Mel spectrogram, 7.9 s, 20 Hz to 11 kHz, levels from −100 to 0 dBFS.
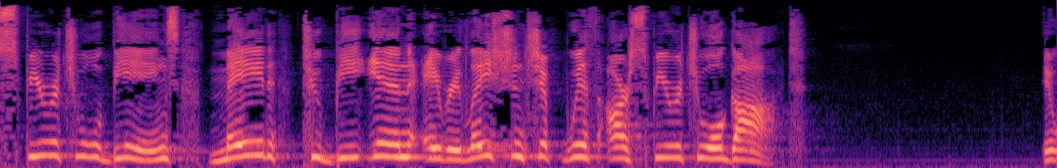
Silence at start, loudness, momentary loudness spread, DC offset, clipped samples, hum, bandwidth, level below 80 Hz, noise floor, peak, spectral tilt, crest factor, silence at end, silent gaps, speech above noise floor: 0 s; -23 LUFS; 7 LU; under 0.1%; under 0.1%; none; 10 kHz; -60 dBFS; -62 dBFS; -6 dBFS; -4 dB/octave; 18 dB; 0 s; none; 39 dB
